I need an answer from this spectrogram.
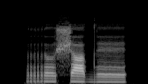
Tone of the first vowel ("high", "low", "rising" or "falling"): high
